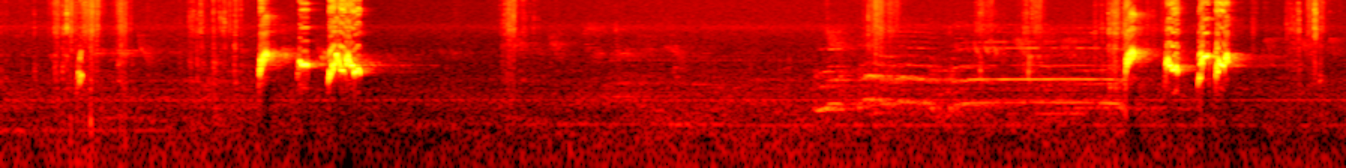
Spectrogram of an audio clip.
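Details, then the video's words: Red-whiskered bulbul giving morning song used to train other birds: two short bursts of bright, warbled notes, each under a second, separated by a long pause, with a drawn-out rooster crow in the background. "Luyện giọng cho chào mào hót sáng - Hót hay nhanh lửa, chào mào hót âm kép già rừng hay tuyệt!"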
